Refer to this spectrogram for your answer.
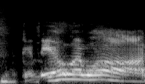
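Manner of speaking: mock barbarian voice, belted out.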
